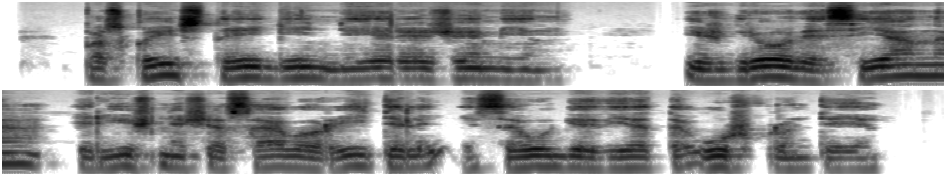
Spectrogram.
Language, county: Lithuanian, Panevėžys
